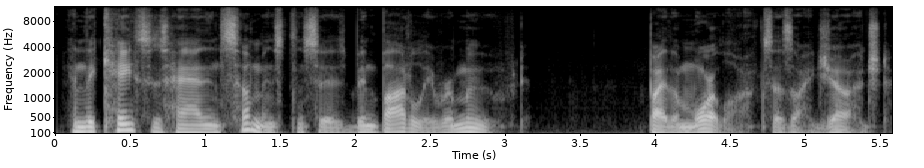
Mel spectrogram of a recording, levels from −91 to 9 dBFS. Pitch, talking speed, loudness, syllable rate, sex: 95 Hz, 160 wpm, -18 LUFS, 5.4 syllables/s, male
